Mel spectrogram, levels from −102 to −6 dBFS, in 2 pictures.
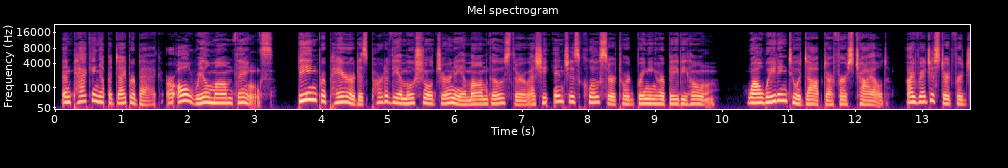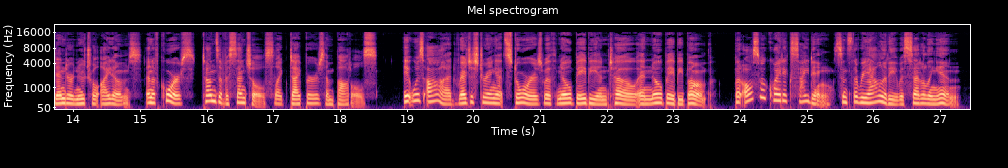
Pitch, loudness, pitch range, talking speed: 200 Hz, -19 LUFS, 175-235 Hz, 175 wpm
